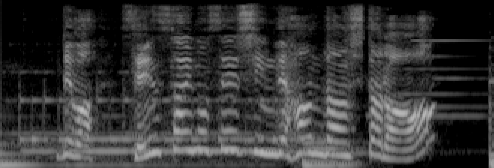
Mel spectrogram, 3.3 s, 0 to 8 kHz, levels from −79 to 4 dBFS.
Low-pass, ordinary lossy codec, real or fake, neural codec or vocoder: 7.2 kHz; AAC, 32 kbps; real; none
